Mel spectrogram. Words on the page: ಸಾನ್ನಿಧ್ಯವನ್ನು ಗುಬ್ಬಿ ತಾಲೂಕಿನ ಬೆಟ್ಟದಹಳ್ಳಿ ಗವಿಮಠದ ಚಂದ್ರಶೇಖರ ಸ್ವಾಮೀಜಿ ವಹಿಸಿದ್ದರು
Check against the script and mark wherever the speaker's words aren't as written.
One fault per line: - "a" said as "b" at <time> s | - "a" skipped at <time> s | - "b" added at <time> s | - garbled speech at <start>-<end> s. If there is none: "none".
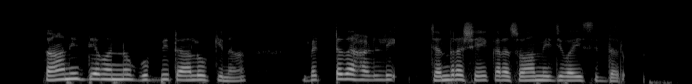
- "ಗವಿಮಠದ" skipped at 3.9 s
